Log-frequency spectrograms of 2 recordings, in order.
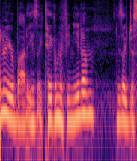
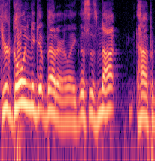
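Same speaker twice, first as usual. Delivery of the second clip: raised yelling voice; 3 semitones higher, 9 dB louder than usual. Retelling waking up sick and yelling at himself: retelling yelling at himself. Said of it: "yelling at myself".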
